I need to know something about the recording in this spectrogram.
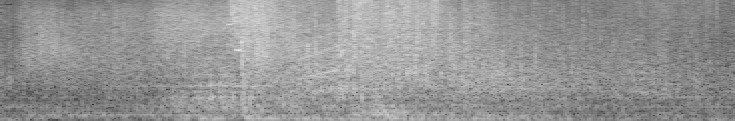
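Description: A magical blast bursts with a loud rumbling boom.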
